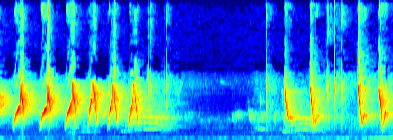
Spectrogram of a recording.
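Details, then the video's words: Male bar-winged prinia song from a master recording for training other birds: a quick run of sharp descending chirps that fades, then scattered strong notes, with a constant low hum. "Master Burung Ciblek"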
